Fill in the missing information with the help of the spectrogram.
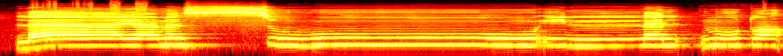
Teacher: را پیش رو، نون زبر نہ، لا یمسہ الا المطہرون، یہاں طا کو ہا کے ساتھ ملاتے ہوئے سختی کے ساتھ پڑھیں گے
